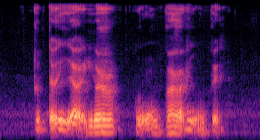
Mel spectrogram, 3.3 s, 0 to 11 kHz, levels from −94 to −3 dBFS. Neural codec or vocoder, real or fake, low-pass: autoencoder, 22.05 kHz, a latent of 192 numbers a frame, VITS, trained on one speaker; fake; 9.9 kHz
